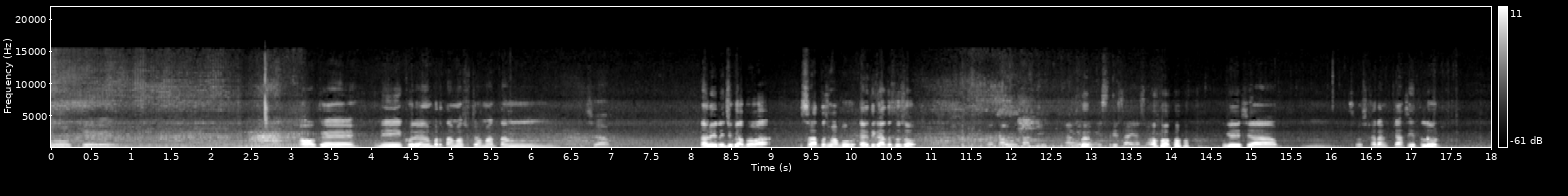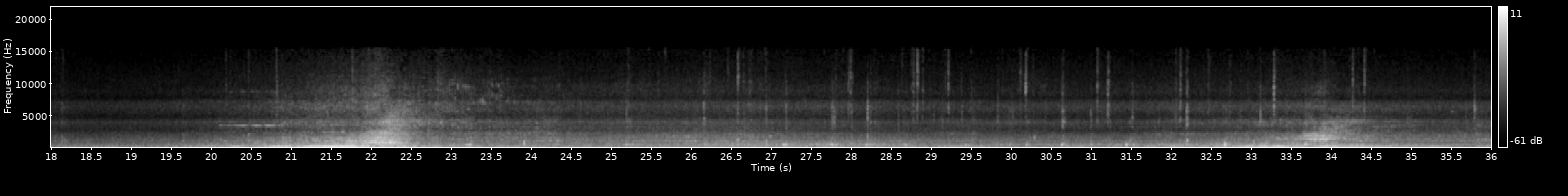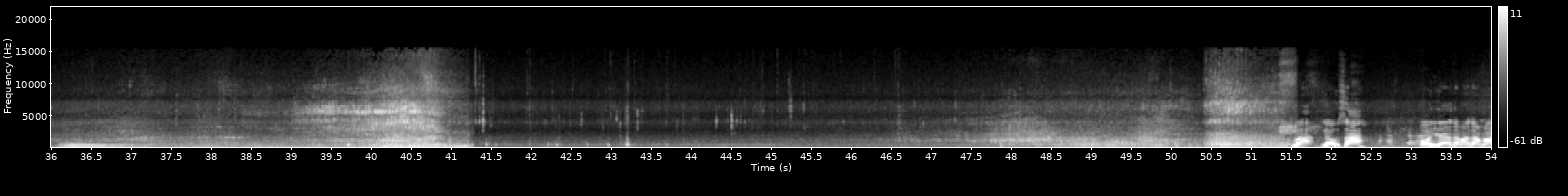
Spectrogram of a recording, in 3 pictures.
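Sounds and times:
motorbike engines passing: 0:00.0 - 0:07.3, 0:10.1 - 0:14.3, 0:19.6 - 0:41.4, 0:46.4 - 0:54.0.

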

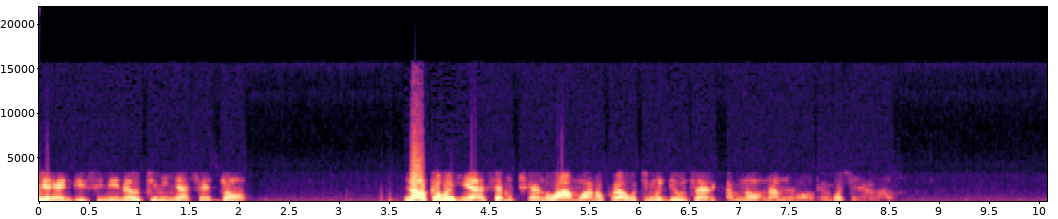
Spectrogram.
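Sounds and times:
man talking over telephone: 0:00.0 - 0:02.1, 0:03.6 - 0:08.6.

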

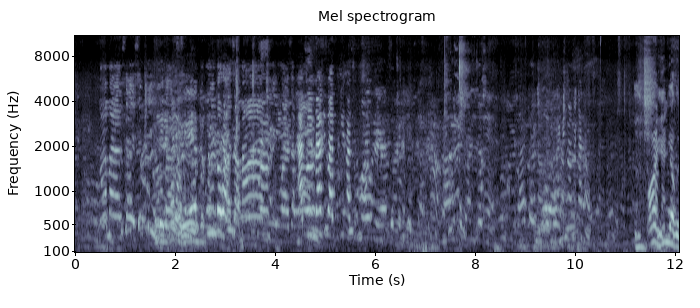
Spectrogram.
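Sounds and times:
people talking at once: 0:00.0 - 0:12.0.

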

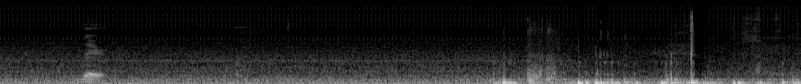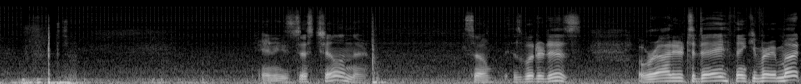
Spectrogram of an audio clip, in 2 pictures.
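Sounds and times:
steady low rumble: 0:00.0 - 0:15.7
microphone handling thumps and rubbing: 0:04.9 - 0:09.8, 0:11.6 - 0:12.0.

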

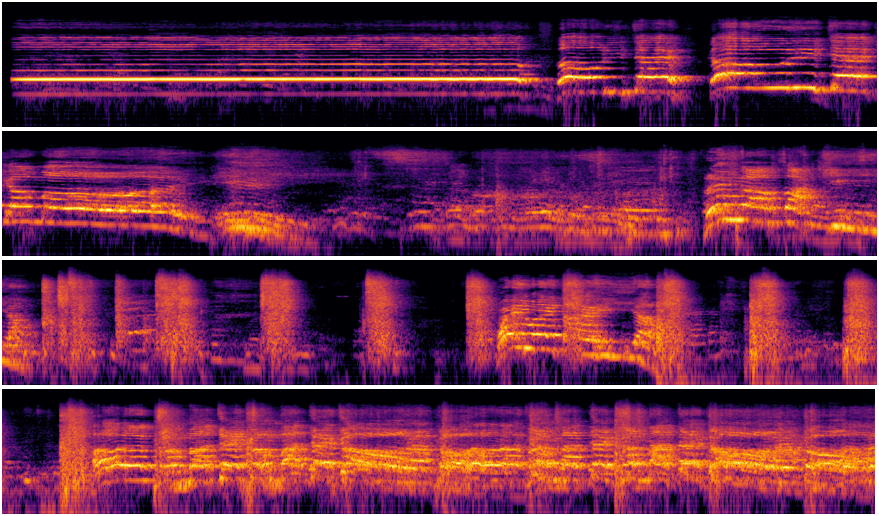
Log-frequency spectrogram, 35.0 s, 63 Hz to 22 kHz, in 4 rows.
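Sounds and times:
men chanting and shouting: 0:00.1 - 0:12.1, 0:15.7 - 0:17.9, 0:22.2 - 0:24.2, 0:27.1 - 0:34.9
hand slaps and foot stamps: 0:17.9 - 0:22.4, 0:24.0 - 0:27.2, 0:27.8 - 0:29.0, 0:31.5 - 0:32.7.

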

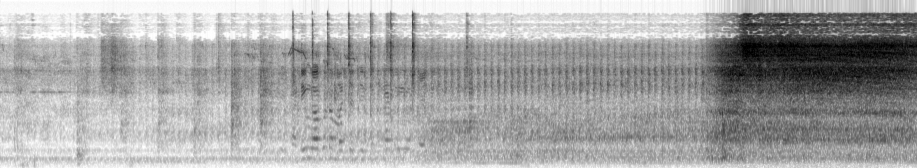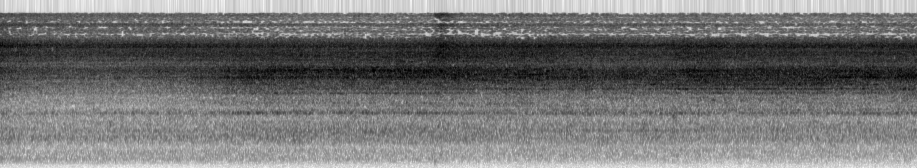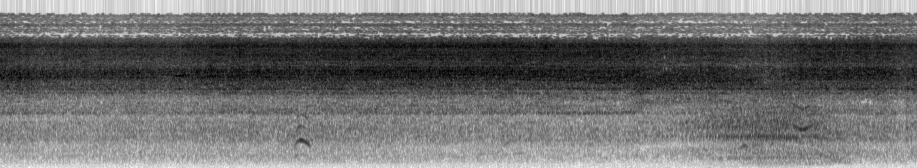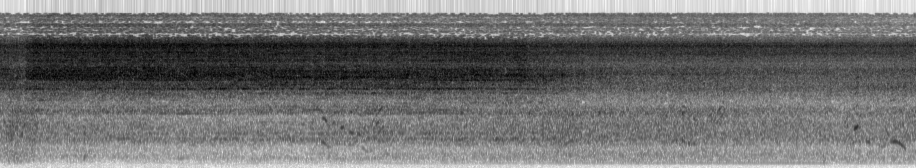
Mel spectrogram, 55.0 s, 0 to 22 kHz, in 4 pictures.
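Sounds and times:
tipper truck hissing rush: 0:00.2 - 0:55.0.

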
